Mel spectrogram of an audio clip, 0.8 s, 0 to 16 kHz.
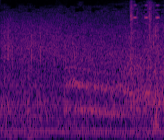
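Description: Ford Focus RS RX Hooligan Gymkhana 10 rally car in Forza Horizon 5, a 2-litre turbocharged all-wheel-drive machine, drifting with a steady engine drone and tire scrub, close and continuous for under a second.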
